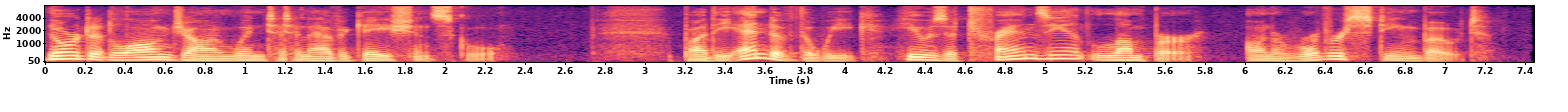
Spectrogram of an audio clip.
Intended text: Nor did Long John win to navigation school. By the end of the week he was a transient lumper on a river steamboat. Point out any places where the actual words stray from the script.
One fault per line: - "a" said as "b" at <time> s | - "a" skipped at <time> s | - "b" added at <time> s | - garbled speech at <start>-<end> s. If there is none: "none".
- "to" added at 1.2 s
